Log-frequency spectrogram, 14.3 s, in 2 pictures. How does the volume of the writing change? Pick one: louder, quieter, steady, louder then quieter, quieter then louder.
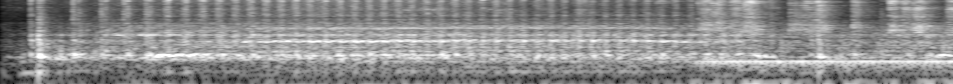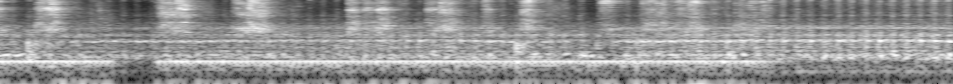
louder.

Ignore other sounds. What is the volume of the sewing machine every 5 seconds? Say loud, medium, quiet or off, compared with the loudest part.
loud, medium, loud.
